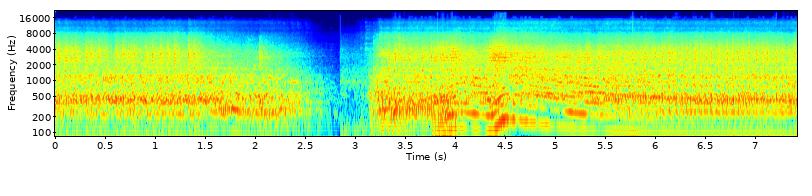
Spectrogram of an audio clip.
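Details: Rebuilt Kawasaki KX65 two-stroke dirt bike, put together from a basket of parts, running without its chain after a missed carburetor jet was cleaned to cure runaway revs; steady buzz, brief cut near three seconds, then crisp blips rising and settling cleanly; healthy running.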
